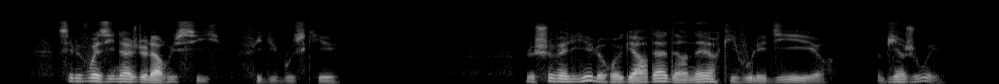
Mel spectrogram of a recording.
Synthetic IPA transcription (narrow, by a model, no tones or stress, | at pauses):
sɛləvwazinaʒd̪əlaʁysi | fid̪ybuskʲʰje | ləʃəvaljeləʁəɡaʁd̪ad̪ɛ̃nɛʁkʲivulɛd̪iʁ | bjɛ̃ʒue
